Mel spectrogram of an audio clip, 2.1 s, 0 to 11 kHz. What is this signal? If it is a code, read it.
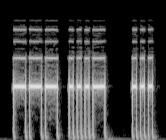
Morse code, heard as a keyed tone, about 24 wpm, 1310 Hz. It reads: OV S
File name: FreeFiles / CW-practice / 20WPM-side2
